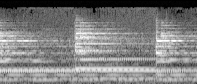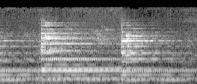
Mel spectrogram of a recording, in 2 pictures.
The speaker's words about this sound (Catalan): I de les campanes, que són tot un patrimoni que hem de conservar i que ni tan sol sabem que tenim.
